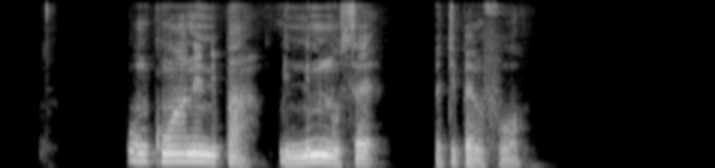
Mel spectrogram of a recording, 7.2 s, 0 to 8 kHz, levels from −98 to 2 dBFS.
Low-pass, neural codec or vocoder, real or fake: 7.2 kHz; none; real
